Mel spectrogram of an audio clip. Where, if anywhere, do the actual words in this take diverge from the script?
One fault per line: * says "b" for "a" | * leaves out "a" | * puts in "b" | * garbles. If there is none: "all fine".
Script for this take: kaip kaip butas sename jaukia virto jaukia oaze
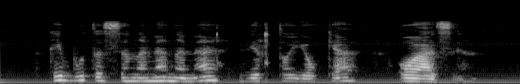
* leaves out "kaip"
* says "name" for "jaukia"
